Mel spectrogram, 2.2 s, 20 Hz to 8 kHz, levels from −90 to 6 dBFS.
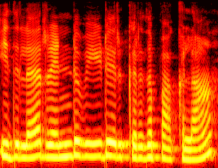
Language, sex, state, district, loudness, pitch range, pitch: Tamil, female, Tamil Nadu, Nilgiris, -11 LUFS, 210-235 Hz, 220 Hz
